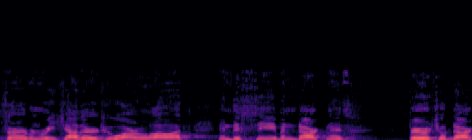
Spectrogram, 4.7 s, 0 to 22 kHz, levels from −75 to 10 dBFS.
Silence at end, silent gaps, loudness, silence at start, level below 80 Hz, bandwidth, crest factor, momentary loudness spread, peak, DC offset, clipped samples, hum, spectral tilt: 0 s; none; -29 LUFS; 0.05 s; -68 dBFS; 11.5 kHz; 16 dB; 12 LU; -14 dBFS; under 0.1%; under 0.1%; none; -6.5 dB/octave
